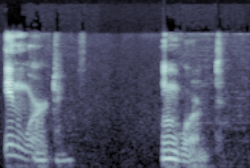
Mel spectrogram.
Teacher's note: the stress goes at the beginning of the word inward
